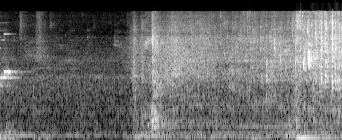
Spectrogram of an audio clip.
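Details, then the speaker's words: Washing machine that was not taking water, after cleaning and refitting the inlet filter; tap on, water hisses and gushes steadily into the drum with no sputtering or valve buzz; normal water inlet fill. "बघा व्यवस्थितपणे पाणी चालू झाले आहे."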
